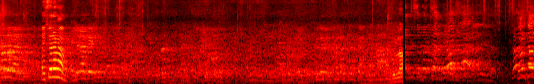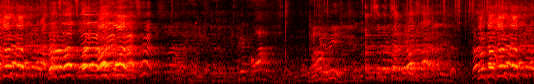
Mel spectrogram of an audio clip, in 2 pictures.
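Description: A crowd of men and women chatters and calls out nearby.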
